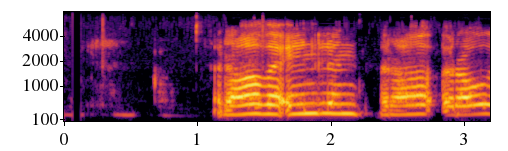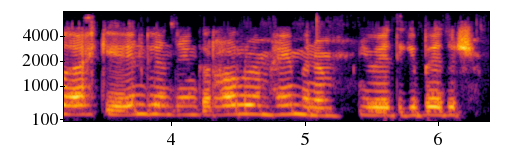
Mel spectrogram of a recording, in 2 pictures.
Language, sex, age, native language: Icelandic, male, 14, Icelandic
